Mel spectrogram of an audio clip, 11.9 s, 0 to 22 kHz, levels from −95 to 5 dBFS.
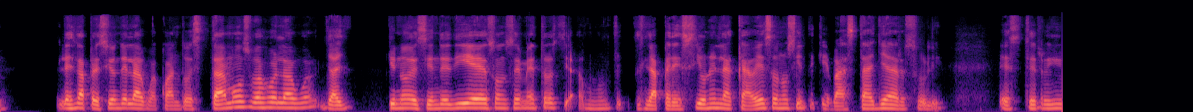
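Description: At 10.6 s the speech has a cut-off end: the final buffers were never written, so audio stops mid-sound and drops straight to digital silence without decay.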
